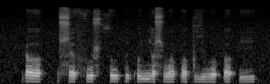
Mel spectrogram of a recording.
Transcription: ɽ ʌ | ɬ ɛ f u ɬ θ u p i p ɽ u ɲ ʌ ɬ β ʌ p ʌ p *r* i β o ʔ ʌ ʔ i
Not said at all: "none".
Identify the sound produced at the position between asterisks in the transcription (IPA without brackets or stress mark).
ɣ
